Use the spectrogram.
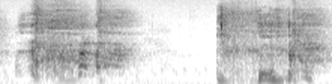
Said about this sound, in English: I started coughing.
